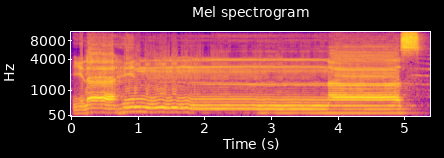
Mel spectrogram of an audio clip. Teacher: ہا کو خوب موٹا پڑھیں گے۔ الہ ایسے واضح کر کے اور موٹا کر کے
